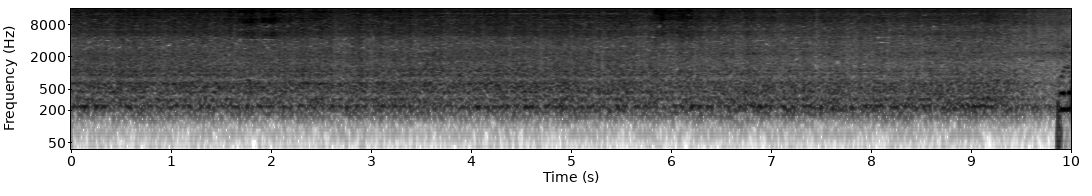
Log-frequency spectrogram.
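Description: Steady running of a police water-cannon truck's engine and pump as it sprays a jet of water, an even hum with no breaks.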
